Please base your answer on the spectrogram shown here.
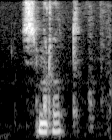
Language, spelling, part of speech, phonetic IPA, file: Polish, smród, noun, [sm̥rut], LL-Q809 (pol)-smród.wav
